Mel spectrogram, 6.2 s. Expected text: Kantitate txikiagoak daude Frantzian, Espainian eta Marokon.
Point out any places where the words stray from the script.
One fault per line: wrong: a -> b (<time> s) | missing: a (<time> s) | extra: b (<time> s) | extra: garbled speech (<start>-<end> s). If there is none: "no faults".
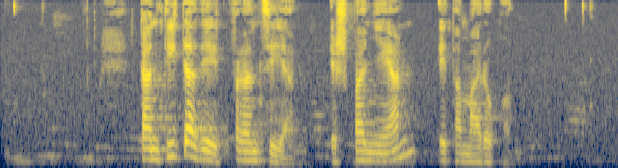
missing: txikiagoak daude (2.1 s)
